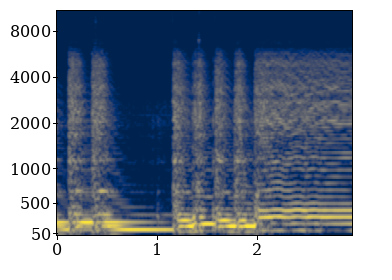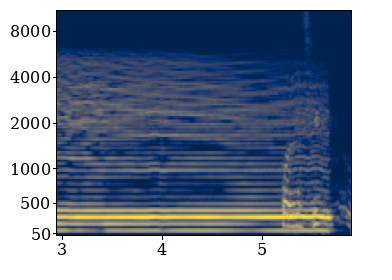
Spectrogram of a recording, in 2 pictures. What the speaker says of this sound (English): the gate is cutting off a lot of the signal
